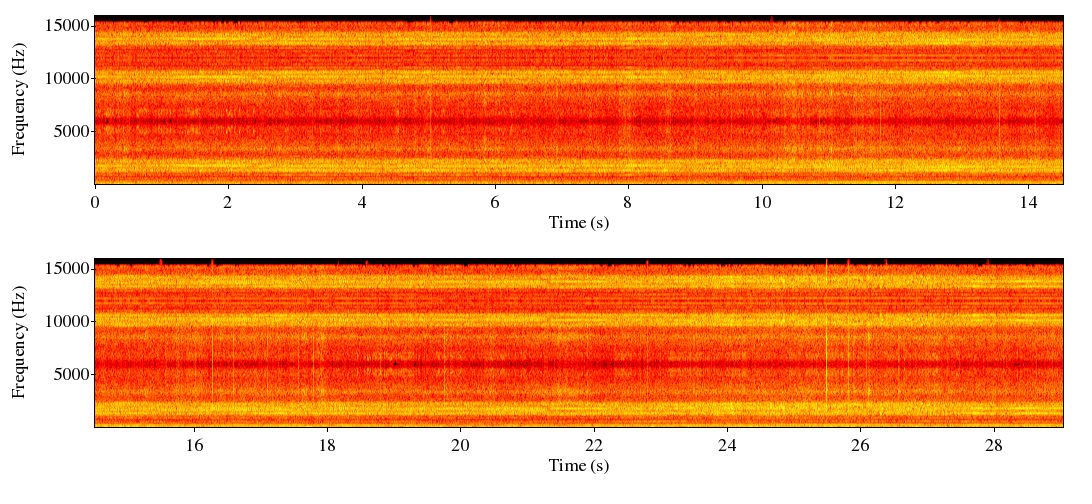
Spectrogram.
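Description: Snowmobile engine running steadily while riding, its pitch climbing a little about a third of the way in and again near the end, with wind noise on the microphone.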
